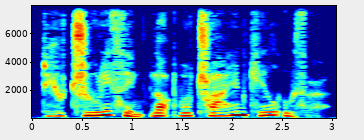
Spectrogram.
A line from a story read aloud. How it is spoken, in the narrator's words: She whispered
